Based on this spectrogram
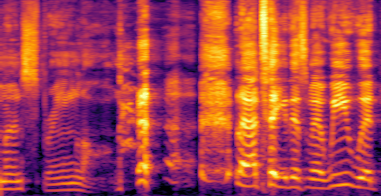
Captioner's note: chuckles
